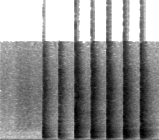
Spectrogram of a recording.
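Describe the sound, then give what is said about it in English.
A rapid series of seven sharp knocks on a door, evenly spaced and steady, each a crisp rap over a low background hum, with no one speaking. “Who's that at the door?”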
